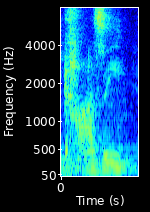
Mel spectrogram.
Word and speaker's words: Quasi: so the kazi grazer or i think it's quasi but they they have weird pronunciations in the universe so it's actually quasi is how it's about how it's pronounced which is q-u-a-s-i um comes from the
